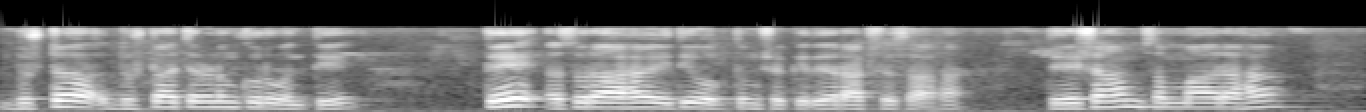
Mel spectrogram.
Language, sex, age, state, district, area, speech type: Sanskrit, male, 18-30, Karnataka, Haveri, urban, spontaneous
